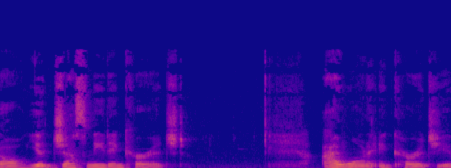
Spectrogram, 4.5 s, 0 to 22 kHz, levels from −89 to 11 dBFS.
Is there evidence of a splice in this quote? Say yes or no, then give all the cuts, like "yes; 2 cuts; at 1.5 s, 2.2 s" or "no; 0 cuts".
no; 0 cuts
